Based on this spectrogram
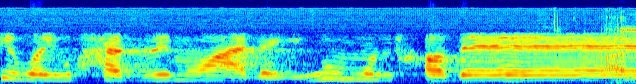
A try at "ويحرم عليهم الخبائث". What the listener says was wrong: عليهم، اكسر الهاء، ويحرم. يعني خلصي كسرة الهاء، ويحرم عليهم. عليهم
